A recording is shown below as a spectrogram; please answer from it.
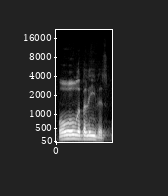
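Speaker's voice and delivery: loud, deliberate scripture reading; slow reading. Real, not acted. Leader reading the passage to the group, slowly and loudly. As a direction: read it out slowly and firmly. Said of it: "let me read it slowly".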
